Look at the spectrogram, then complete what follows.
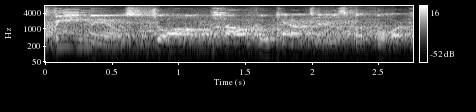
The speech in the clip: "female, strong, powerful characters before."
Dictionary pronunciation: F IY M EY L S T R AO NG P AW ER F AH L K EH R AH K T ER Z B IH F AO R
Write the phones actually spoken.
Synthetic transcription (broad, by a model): F IY M EY L S T R AO NG P AW ER F L K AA AH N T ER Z B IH F AO R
